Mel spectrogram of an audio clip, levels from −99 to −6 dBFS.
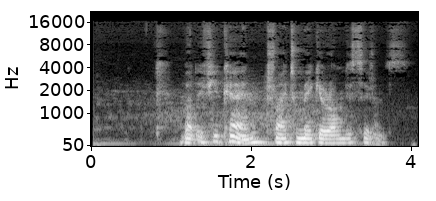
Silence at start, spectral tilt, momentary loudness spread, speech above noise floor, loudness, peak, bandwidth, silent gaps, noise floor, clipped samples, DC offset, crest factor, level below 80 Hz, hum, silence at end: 0.05 s; -7 dB/octave; 22 LU; 31 dB; -17 LUFS; -2 dBFS; 16 kHz; none; -47 dBFS; under 0.1%; under 0.1%; 16 dB; -48 dBFS; none; 0.3 s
